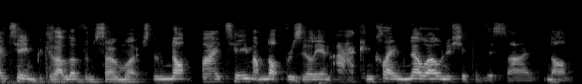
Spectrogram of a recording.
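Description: Speaking with lively intonation, a man talks in an English accent. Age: 40s. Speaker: author. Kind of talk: interview.

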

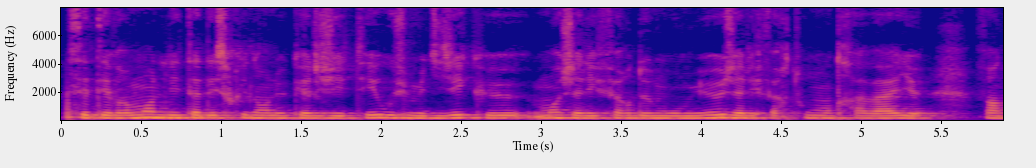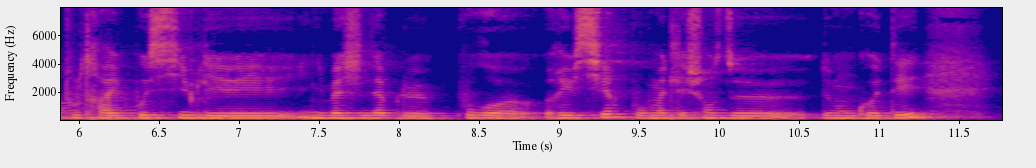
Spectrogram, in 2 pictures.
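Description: Audible room echo carries a monotone, flat delivery that has hardly any pauses. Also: woman, fairly low pitch for a woman, moderate pace. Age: 20s. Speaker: medical student. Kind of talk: testimony. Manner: hesitant.

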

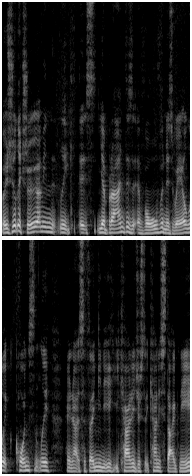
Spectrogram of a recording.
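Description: A man with a Glasgow accent, medium pitch and a dark, mellow tone, talking at a moderate pace with hardly any pauses. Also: ordinary pitch variation. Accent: Scottish (Glasgow area). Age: 40s. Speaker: podcast host. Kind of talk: casual chat. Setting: studio.

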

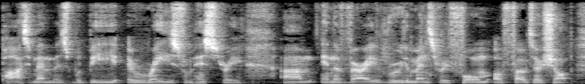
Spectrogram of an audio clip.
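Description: The speaker is a man with a fairly low pitch. Noticeable background noise is present. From Chinese heritage. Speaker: book club podcast host. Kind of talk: casual chat. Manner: animated.

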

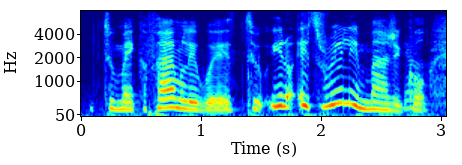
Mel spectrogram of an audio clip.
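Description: A woman with a Spanish accent on a very clean recording with a silent background. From Colombia. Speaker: real estate broker. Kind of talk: casual interview.

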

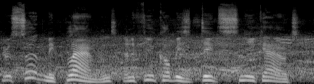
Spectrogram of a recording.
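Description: Over crowd noise in the background, a man with a high pitch speaks at a moderate pace. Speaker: radio host. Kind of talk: radio DJ patter introducing live tracks. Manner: clear, even-paced, informal, with chuckles.

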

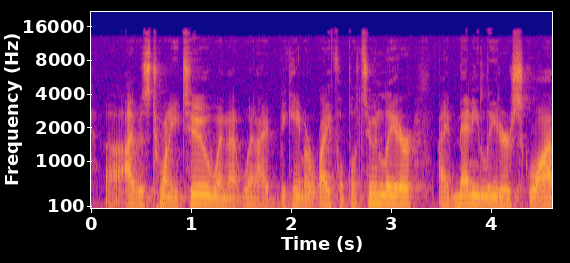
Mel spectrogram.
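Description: In a Pennsylvania accent, a man talks at a very fast pace. His voice is fairly high, with monotone, flat intonation. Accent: Pennsylvania American. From Pennsylvania, Lancaster County. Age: 40s. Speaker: state senator and army veteran. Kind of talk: interview conversation.

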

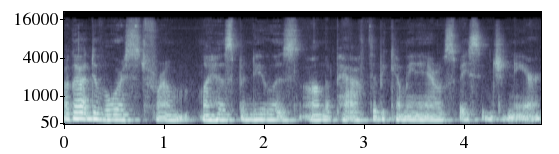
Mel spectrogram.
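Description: A woman in a Midwestern American accent talks at a moderate pace with hardly any pauses, against noticeable background noise. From US Midwest, Iowa. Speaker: Buddhist teacher. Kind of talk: interview.

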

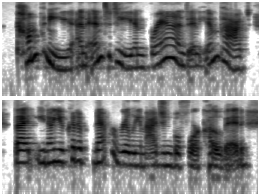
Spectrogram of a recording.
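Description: An ordinary speaking voice moves along at a moderate pace. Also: woman. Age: 30s. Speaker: podcast host and TV host. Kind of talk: casual interview chat.

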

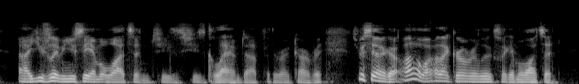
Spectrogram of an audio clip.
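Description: The man's voice is somewhat breathy. He talks at a medium pitch. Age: middle-aged. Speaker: podcast co-host, movie reviewer. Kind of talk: casual chat.

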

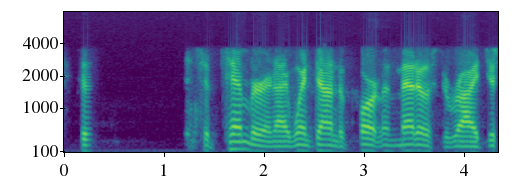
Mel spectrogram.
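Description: A normal speaking voice with an American accent at a moderate pace. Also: man. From US Midwest, Cleveland. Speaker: jockey. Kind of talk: interview.

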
